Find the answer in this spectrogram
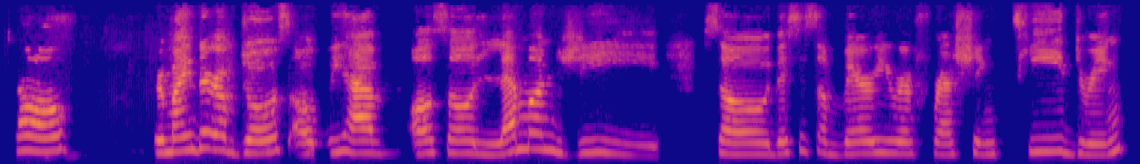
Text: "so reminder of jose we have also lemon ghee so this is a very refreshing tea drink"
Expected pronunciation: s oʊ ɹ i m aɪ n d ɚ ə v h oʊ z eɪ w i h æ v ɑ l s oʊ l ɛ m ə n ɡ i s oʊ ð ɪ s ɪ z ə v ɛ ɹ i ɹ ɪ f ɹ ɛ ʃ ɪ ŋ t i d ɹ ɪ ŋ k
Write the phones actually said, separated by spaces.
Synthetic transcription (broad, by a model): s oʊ ɹ i m aɪ n d ɚ ə v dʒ oʊ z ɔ w i h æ v ɑ l s oʊ l ɛ m ə n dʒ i s oʊ ð ɪ s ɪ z ə v ɛ ɹ i ɹ ɪ f ɹ ɛ ʃ ɪ ŋ t i d ɹ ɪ ŋ k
